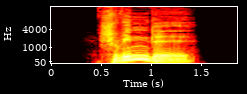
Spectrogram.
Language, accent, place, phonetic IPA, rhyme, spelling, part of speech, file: German, Germany, Berlin, [ˈʃvɪndl̩], -ɪndl̩, schwindel, verb, De-schwindel.ogg
- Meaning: inflection of schwindeln: 1. first-person singular present 2. singular imperative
